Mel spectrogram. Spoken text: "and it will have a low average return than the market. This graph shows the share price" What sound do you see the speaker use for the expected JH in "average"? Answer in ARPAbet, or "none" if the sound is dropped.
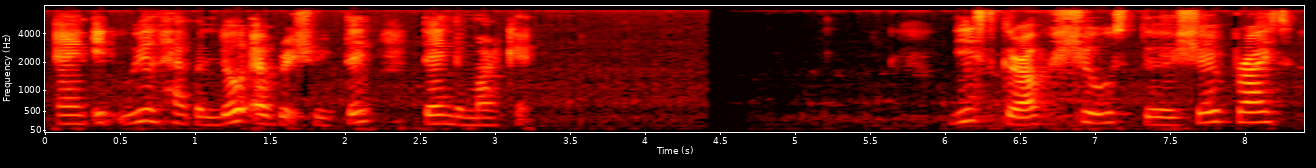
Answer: CH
